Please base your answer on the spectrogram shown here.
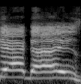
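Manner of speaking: shrill, blaring, very high and very loud. Imitating how Billy usually ends, imitating Billy's sign-off. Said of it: "But then he usually goes".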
